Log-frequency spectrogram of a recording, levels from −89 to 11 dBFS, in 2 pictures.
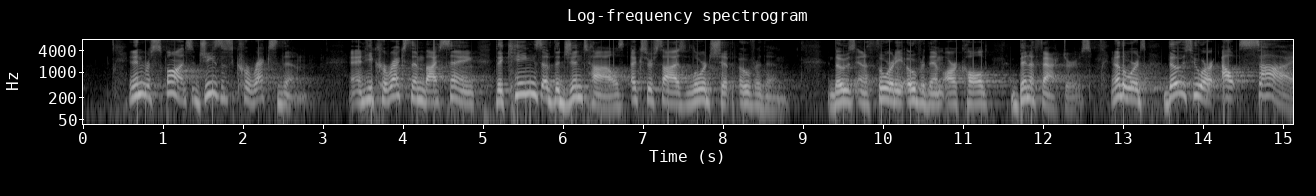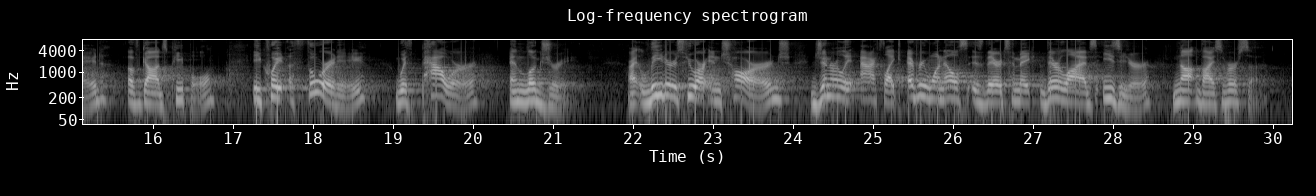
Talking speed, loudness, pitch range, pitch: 130 wpm, -27 LUFS, 150-200 Hz, 175 Hz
